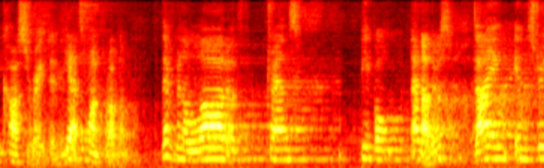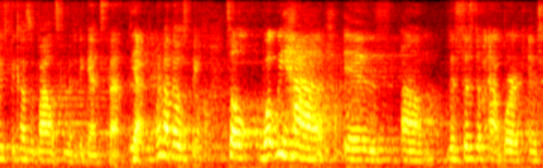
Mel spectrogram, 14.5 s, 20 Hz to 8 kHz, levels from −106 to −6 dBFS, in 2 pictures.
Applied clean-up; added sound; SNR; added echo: neural separator model SepFormer DNS4.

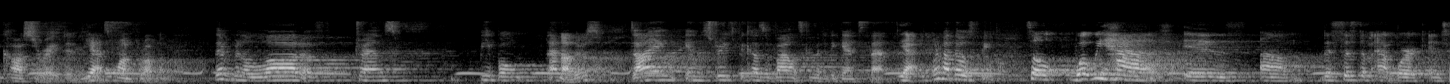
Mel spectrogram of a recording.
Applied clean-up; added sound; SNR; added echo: none; Bird vocalization, bird call, bird song; 12 dB; reverberation time 2.5 s.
